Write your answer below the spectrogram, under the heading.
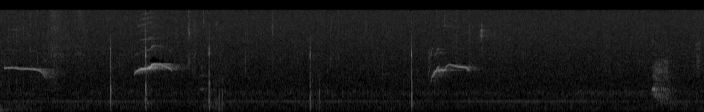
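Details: A British Shorthair kitten in its first month gives three separate short arched mews, spaced a few seconds apart, with faint clicks and a low steady hum in the background.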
